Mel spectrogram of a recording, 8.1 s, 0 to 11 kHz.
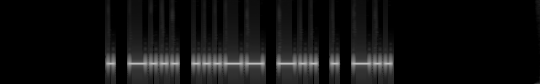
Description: Morse code, heard as a keyed tone, about 15 wpm, 700 Hz. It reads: EB3DED
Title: DXCC-100 Call Signs - 6 Characters - 15wpm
